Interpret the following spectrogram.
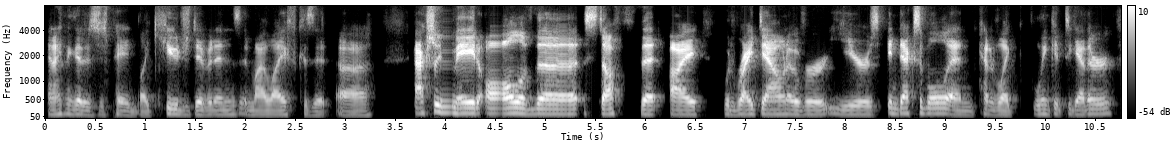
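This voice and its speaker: Guy co-hosting a podcast, rambly and thoughtful, middle pitch. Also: fairly even intonation, moderate pace, a bit bright. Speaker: podcast co-host. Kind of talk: casual chat.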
